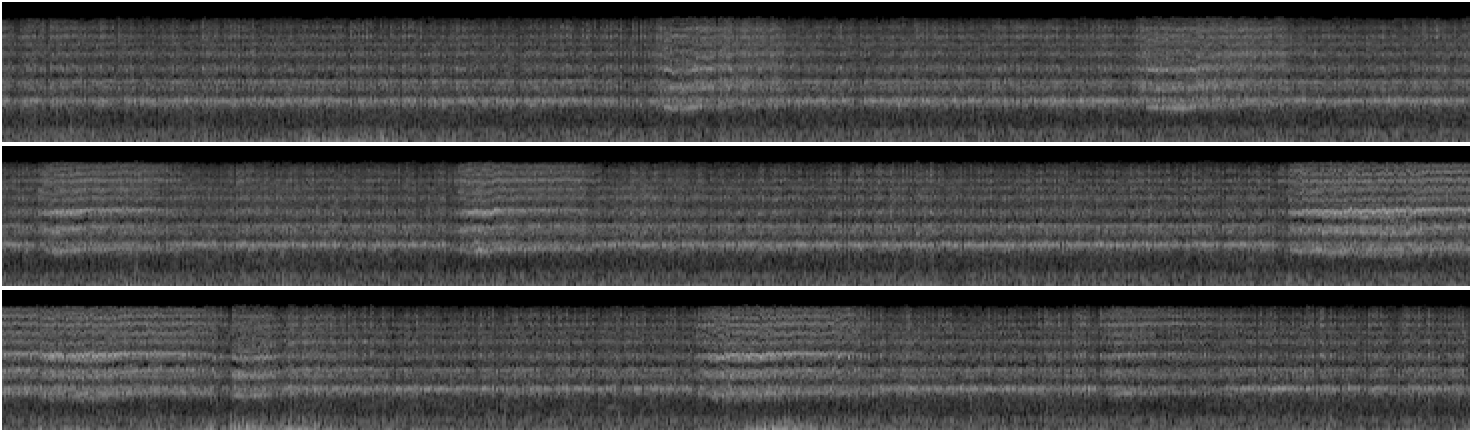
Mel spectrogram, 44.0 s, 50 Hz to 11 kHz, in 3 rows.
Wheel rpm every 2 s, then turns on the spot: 240, 240, 230, 230, 230, 230, 230, 230, 230, 230, 230, 230, 240, 230, 220, 220, 230, 240, 230, 230, 230, 240.
none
